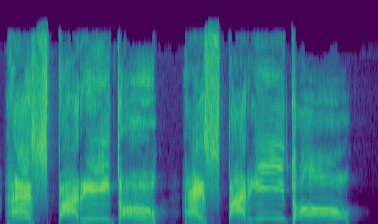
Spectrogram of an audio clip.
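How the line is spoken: Wide-mouthed shout. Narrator (Italian): spalancò una gran bocca rossa e gridò

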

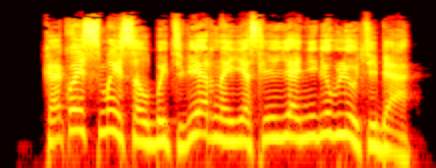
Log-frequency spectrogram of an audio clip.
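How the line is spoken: Shouting out. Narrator (Russian): выкрикнула Лилия

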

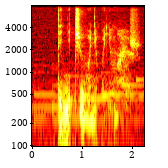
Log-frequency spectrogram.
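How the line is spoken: Barely audible whisper. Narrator (Russian): еле слышно прошептала Пепелица

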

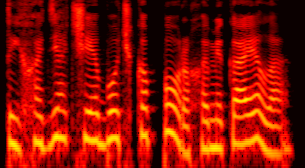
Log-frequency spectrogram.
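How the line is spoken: Hissed, duchess. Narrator (Russian): зашипела герцогиня

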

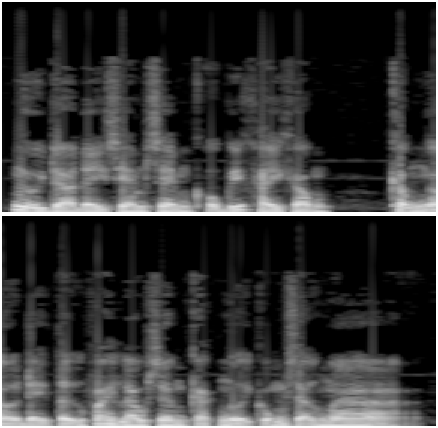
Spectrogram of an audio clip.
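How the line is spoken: Laughing, mocking. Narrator (Vietnamese): Người đó bật cười rồi nói

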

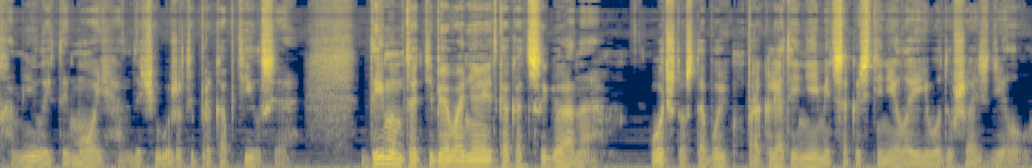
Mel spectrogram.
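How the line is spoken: Indistinct whisper. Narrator (Russian): Звягинцев невнятно прошептал

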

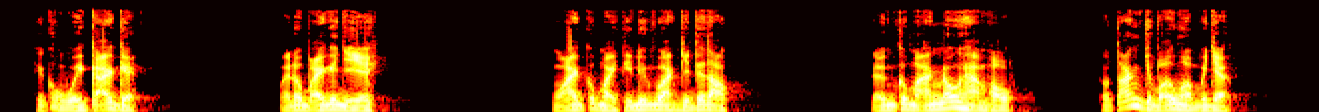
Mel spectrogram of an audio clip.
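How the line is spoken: Guilty defensive shout. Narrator (Vietnamese): gã chột dạ quát lên

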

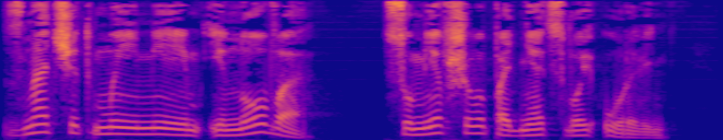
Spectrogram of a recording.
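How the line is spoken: Plain. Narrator (Russian): сказал Завулон

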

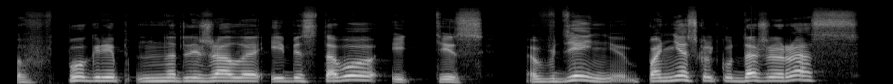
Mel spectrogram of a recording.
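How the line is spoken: Slow drawl. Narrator (Russian): не спеша протянул Смердюков

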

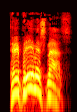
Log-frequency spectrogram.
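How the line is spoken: Loud question. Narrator (Russian): спросил он громко

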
